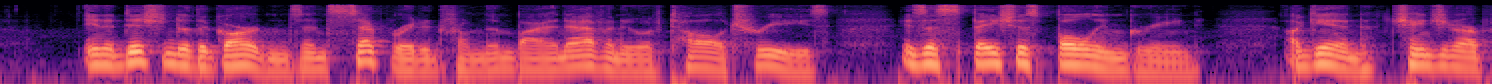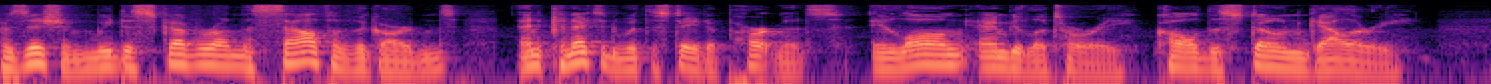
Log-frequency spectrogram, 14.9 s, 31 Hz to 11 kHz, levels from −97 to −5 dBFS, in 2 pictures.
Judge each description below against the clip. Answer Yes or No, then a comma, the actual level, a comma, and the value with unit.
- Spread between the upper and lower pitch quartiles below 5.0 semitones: No, wide, 5.4 semitones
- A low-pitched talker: Yes, low, 100 Hz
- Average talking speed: Yes, average, 180 wpm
